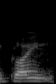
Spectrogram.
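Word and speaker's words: groyne: this is that's the groin here right and that the term is different rights this is gr o y n is growing but we pronounce it same right it's groins gr oin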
